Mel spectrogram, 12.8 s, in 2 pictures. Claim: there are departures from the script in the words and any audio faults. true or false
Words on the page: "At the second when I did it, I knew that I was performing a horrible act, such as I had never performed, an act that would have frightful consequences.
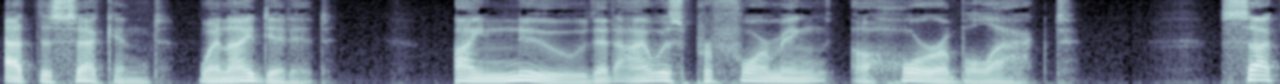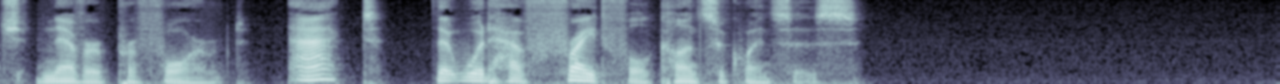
true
